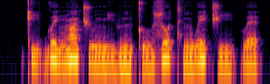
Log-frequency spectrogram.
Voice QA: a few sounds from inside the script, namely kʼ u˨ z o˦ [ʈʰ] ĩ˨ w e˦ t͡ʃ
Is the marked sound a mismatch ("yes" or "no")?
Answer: yes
